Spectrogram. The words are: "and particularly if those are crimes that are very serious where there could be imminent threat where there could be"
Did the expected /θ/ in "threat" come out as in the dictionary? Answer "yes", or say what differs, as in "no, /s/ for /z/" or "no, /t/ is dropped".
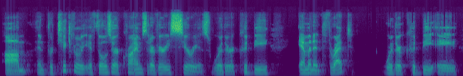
yes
